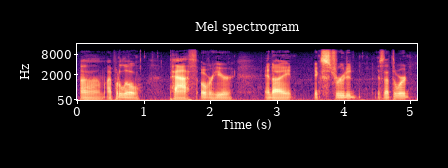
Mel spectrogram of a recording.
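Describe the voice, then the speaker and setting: A man's voice: lowish voice, flat delivery, normal speed, pushed and bright, smooth. A man giving casual, unscripted gameplay commentary, rambling as he thinks aloud. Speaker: gaming video host.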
